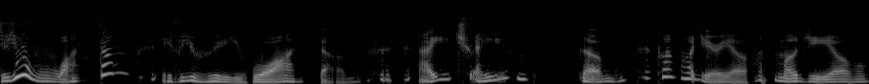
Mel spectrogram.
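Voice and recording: A put-on character voice at a low-to-middle pitch, very slow, with long, frequent pauses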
